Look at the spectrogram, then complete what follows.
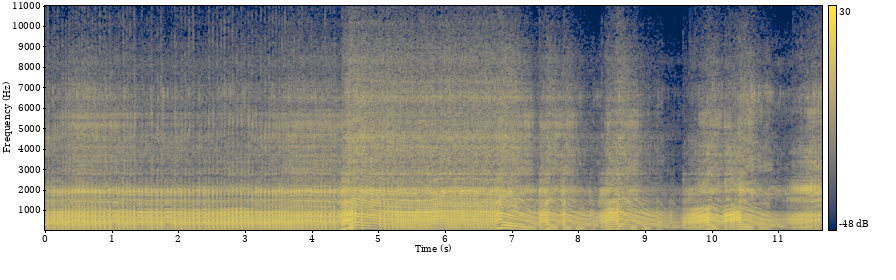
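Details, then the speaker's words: Old Sears Explorer II chainsaw after carburetor cleaning: steady high buzz, then revs swoop up and down about once a second as it runs out of fuel; nothing else wrong. "now it's out of gas what does that weird reving thing like that don't worry there's not nothing wrong with it it's just out of gas"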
